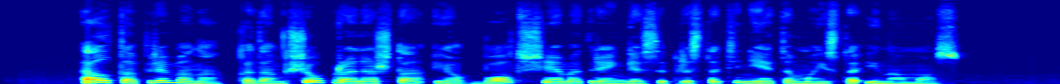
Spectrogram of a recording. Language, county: Lithuanian, Tauragė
